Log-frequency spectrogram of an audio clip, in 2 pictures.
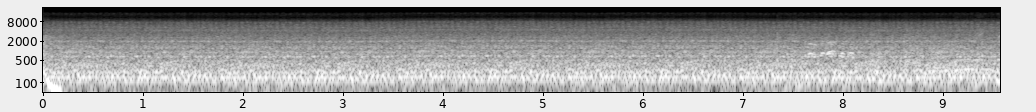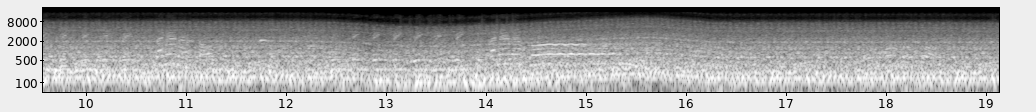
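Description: A truck engine hums steadily as the vehicle drives over rough ground.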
